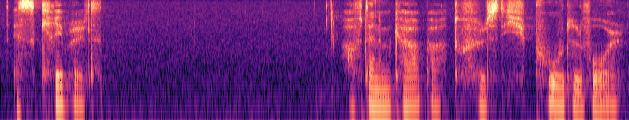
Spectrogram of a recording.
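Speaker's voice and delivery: soft spa whisper. Acted. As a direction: whisper calmly, guide them to relax. Leads a guided relaxation.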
